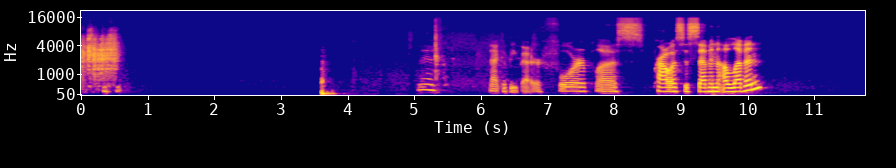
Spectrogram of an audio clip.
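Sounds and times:
dice rolled on a table during a tabletop role-playing game: 0.0 - 0.7
speech: 0.3 - 0.7, 5.0 - 5.5, 6.1 - 10.3.

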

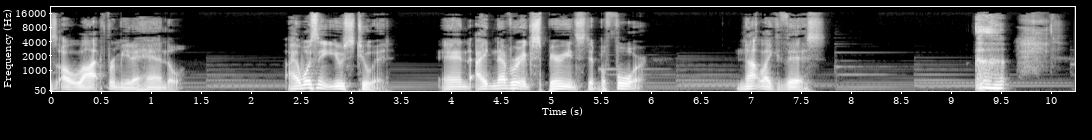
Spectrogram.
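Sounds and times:
speech: 0.0 - 1.4, 2.4 - 6.0, 6.9 - 7.8, 9.2 - 10.0
gruff cough to clear the throat: 9.2 - 10.2.

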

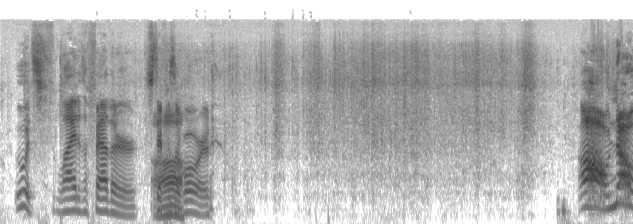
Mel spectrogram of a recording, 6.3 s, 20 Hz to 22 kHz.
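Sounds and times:
speech: 0.2 - 2.3, 5.8 - 6.3
Christmas wrapping paper crinkling as a gift is torn open: 2.0 - 5.6.

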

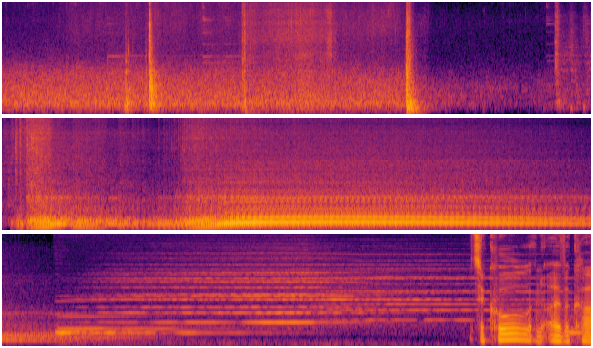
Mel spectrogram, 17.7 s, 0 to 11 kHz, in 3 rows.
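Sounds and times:
car engine cranking and starting in Cape Town: 5.5 - 12.4
speech: 16.6 - 17.6.

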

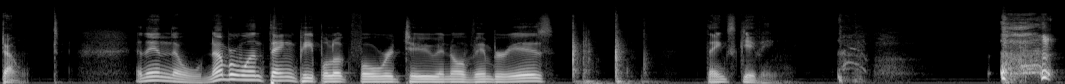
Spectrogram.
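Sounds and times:
speech: 0.0 - 0.3, 1.4 - 5.6, 7.1 - 7.8, 8.4 - 8.7
harsh throaty coughing: 8.4 - 9.0, 9.9 - 10.6.

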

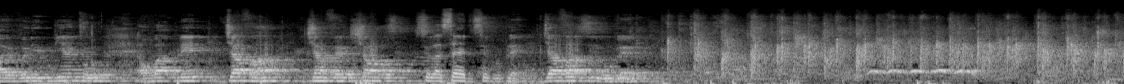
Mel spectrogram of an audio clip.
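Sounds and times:
speech: 0.0 - 6.7
audience applauding as a musician takes the stage in Toronto: 6.3 - 11.2
sustained tone or cheer: 8.6 - 10.0.

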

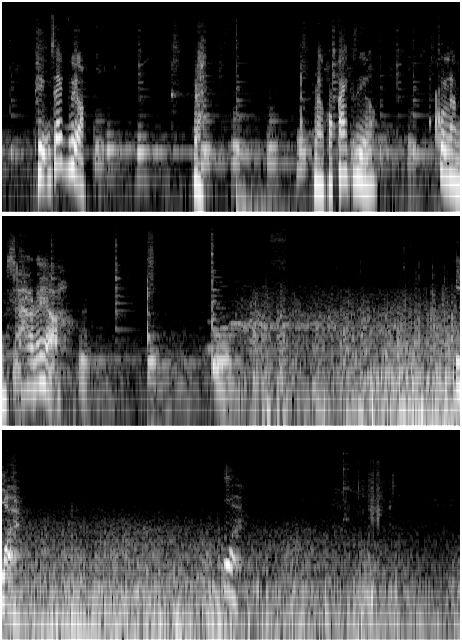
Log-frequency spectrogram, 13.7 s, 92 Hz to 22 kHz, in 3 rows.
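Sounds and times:
speech: 0.4 - 5.5, 9.1 - 9.4, 11.4 - 11.6
deep thunder rumbling: 6.9 - 13.7
faint rain-like hiss: 7.0 - 13.7.

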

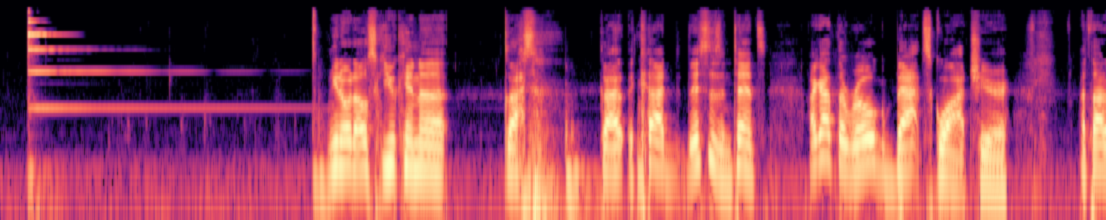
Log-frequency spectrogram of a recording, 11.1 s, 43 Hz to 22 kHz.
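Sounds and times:
bell strike: 0.3 - 3.8
speech: 3.2 - 11.0.

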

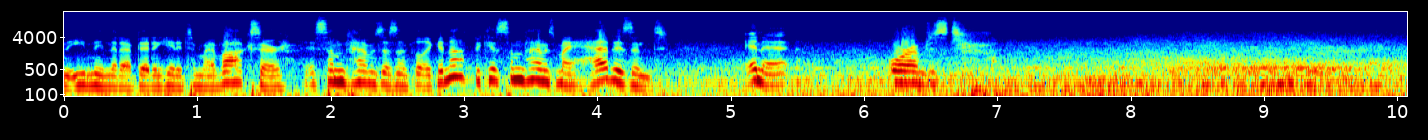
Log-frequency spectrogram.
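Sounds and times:
speech: 0.0 - 7.1
bus with heavy engine driving past: 2.1 - 10.0.

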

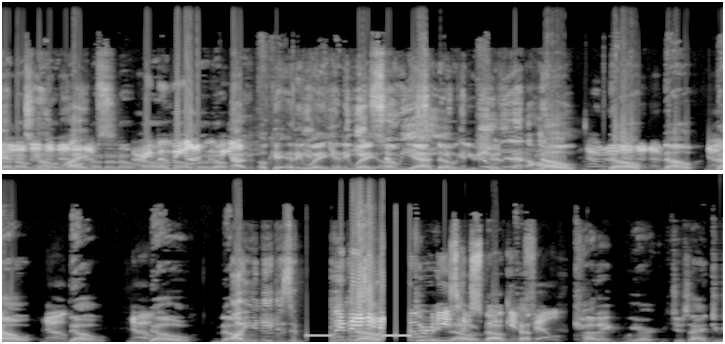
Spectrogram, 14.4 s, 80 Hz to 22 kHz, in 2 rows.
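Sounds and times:
speech: 0.0 - 14.4
short steady censor bleeps: 10.3 - 11.8.

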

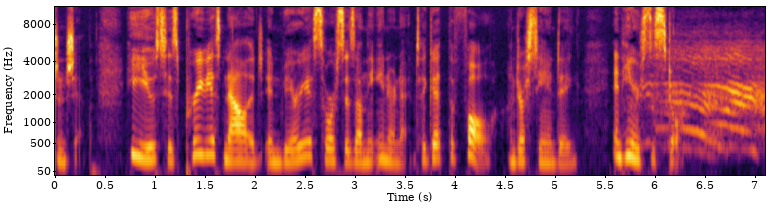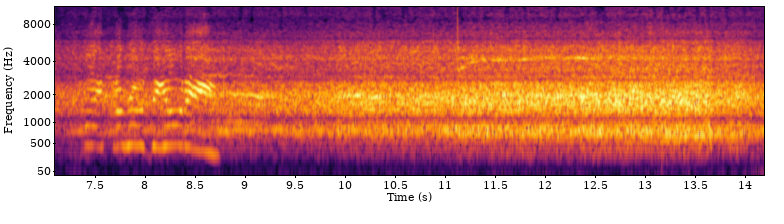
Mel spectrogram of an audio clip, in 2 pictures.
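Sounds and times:
speech: 0.0 - 6.7
person shouting above the crowd: 5.9 - 8.8
huge arena crowd cheering at a winning ice hockey goal: 5.9 - 14.1.

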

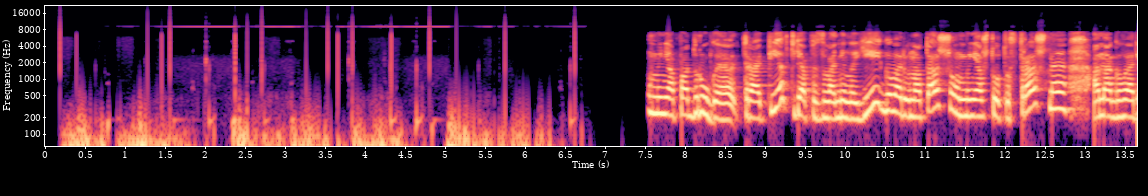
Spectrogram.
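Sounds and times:
deep rhythmic whooshing throbs of simulated pulsating tinnitus: 0.2 - 6.6
thin steady high-pitched whine of simulated tinnitus: 0.2 - 6.6
speech: 7.6 - 13.6.

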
